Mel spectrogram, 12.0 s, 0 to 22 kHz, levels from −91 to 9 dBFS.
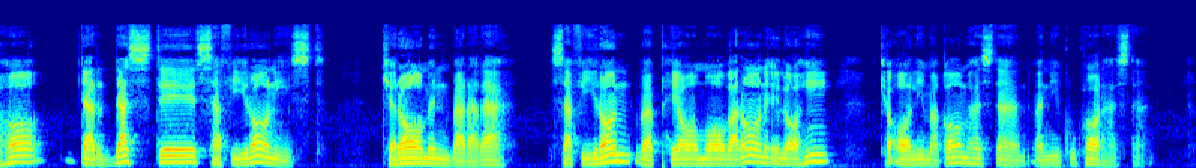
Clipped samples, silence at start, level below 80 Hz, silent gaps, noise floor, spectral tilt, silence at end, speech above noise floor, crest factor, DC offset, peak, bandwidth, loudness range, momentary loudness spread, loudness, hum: under 0.1%; 0 s; -58 dBFS; none; -71 dBFS; -5 dB/octave; 0.55 s; 44 dB; 22 dB; under 0.1%; -6 dBFS; 12.5 kHz; 4 LU; 12 LU; -27 LUFS; none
